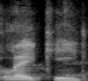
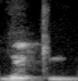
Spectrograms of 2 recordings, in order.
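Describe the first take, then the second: First: The first vowel sounds like the one in 'lake'. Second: The first vowel sounds like the one in 'lick'. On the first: The speaker calls it wrong. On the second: The speaker calls it right.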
